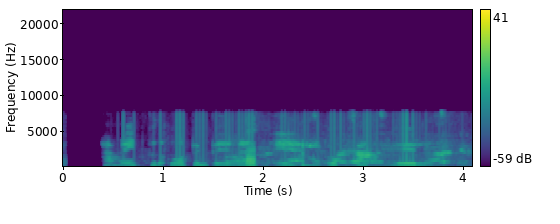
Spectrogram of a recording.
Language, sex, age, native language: Icelandic, female, 11, Icelandic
